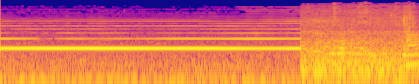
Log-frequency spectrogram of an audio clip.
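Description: A conch shell (shankh) blown in one long, steady note, marking the ceremonial opening; it cuts off abruptly about three seconds in, giving way to the noise of the hall.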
